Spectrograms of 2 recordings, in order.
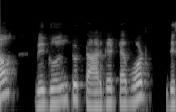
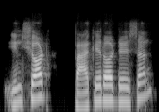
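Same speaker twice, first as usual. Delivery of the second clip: clearly louder, projecting to be heard; 2 semitones higher, 9 dB louder than usual. Real, not acted. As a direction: speak up for the room. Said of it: "is it better now".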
